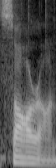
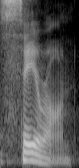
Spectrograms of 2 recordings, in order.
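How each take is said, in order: First: The name is said like 'Sore-on', with 'sore'. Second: The name is said like 'Saron', with 'sah'. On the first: The speaker calls it wrong. "like it was from Lord of the Rings" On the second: The speaker calls it right. "Like Yogg-Saron"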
